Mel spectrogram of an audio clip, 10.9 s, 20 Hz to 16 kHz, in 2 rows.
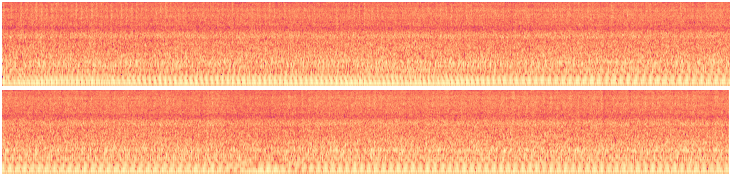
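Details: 1980s Lawn-Boy two-stroke mower that wouldn't run after running out of fuel, test-run after service, pull-started: steady, even two-stroke buzz holding speed with no misses or surging; runs 3480 rpm, which is fine.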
